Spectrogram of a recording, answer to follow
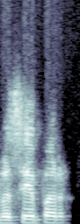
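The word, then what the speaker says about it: VSEPR: देखो इसको आप कुछ भी बोल सकते हो, वसेपर, कुछ लोग बोलते हैं इसको वसेपर थ्योरी, है ना, कुछ लोग इसको पूरी स्पेलिंग बोलते हैं।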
